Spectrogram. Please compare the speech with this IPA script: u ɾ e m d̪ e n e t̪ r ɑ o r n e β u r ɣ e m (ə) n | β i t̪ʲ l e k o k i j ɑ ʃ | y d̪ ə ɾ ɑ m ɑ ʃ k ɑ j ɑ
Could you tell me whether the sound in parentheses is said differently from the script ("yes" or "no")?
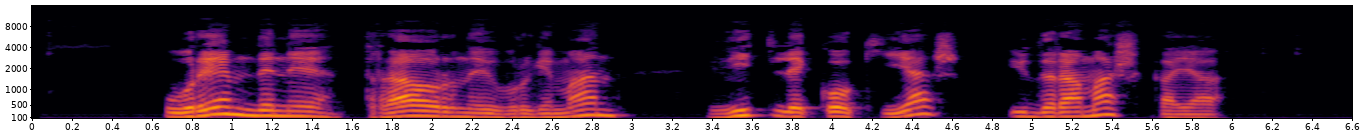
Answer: yes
